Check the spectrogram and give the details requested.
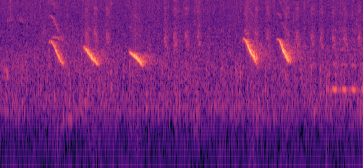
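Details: White-rumped shama giving clear whistled notes that each slide sharply downward, spaced irregularly in pairs, over a soft background hiss.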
